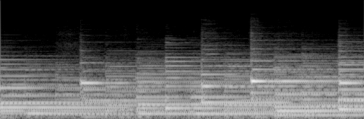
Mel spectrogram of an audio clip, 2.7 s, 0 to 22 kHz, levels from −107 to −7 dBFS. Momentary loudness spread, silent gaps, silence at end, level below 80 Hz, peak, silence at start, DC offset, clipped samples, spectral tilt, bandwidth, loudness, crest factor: 6 LU; none; 0 s; -54 dBFS; -10 dBFS; 0 s; under 0.1%; under 0.1%; -10 dB/octave; 5.6 kHz; -26 LUFS; 16 dB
